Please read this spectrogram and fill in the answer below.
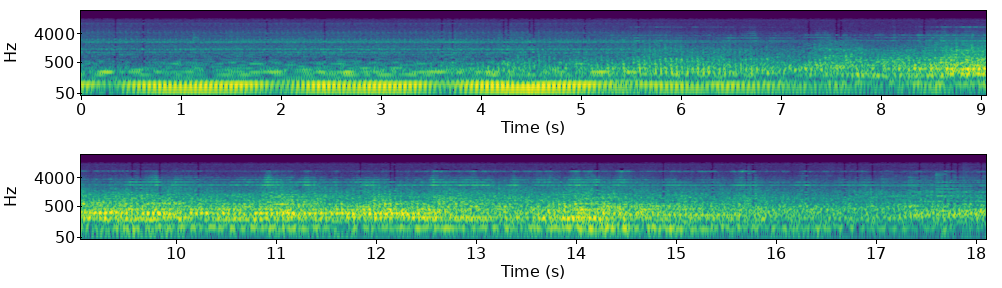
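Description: Helicopter in flight, its rotor beating as a steady low rumble, mixed with background music that grows fuller about halfway through.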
